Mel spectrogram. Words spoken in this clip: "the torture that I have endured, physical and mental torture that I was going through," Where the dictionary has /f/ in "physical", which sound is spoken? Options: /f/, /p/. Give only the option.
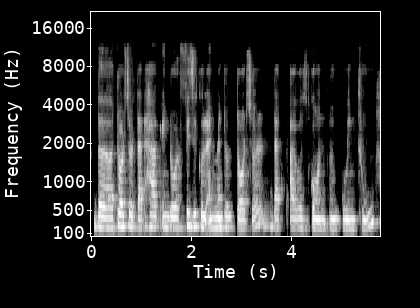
/f/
